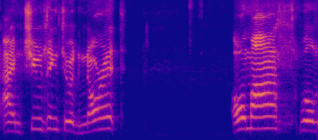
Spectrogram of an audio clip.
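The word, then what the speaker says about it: Omos: choosing to ignore it Omas will not win in the world championship almost almost I mean I mean the way they pronounce it on WWE is Omas but like I'm not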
